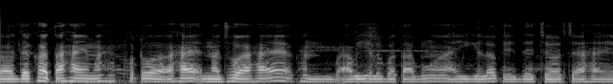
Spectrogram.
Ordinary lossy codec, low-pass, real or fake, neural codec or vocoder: Opus, 64 kbps; 7.2 kHz; real; none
